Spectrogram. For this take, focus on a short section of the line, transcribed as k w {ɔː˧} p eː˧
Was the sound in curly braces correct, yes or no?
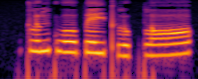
no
